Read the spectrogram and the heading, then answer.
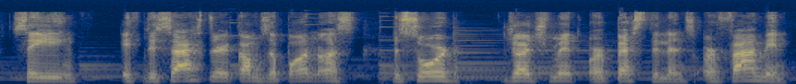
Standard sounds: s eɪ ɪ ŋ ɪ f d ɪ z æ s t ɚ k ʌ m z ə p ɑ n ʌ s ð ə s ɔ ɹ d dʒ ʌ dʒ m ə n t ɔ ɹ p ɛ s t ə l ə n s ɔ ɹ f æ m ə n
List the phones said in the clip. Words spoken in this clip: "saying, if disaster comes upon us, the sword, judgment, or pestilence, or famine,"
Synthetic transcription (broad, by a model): s eɪ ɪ ŋ ɪ f d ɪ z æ s t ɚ k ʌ m s ə p ɑ n ʌ s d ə s ɔ ɹ d dʒ ʌ dʒ m ə n t ɔ ɹ p ɛ s t ə l ə n s ɔ ɹ f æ m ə n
